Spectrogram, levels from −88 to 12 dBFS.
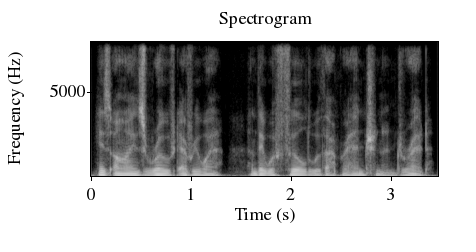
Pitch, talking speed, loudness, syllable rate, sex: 90 Hz, 205 wpm, -16 LUFS, 7.1 syllables/s, male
